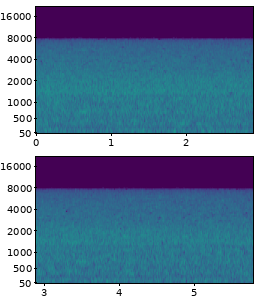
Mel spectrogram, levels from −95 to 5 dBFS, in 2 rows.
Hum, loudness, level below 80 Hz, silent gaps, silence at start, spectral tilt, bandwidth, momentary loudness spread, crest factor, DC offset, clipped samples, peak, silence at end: none; -38 LUFS; -64 dBFS; none; 0 s; -2 dB/octave; 8 kHz; 2 LU; 14 dB; under 0.1%; under 0.1%; -26 dBFS; 0 s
